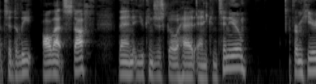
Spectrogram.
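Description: Laid-back man giving how-to steps. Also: fairly low pitch. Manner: relaxed step-by-step instructions. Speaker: tech tutorial host. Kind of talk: casual how-to walkthrough. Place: indoors, filming over a bed.

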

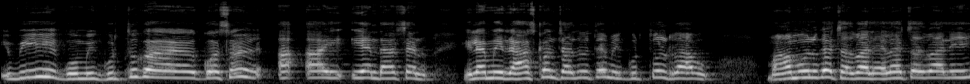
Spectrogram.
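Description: A woman teaching the alphabet, chanting each letter name slowly and drawing out the sounds, and gently addressing her listeners. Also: sits high, fairly even intonation. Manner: drawn-out chanting of letter names. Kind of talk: slow teaching recitation.

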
